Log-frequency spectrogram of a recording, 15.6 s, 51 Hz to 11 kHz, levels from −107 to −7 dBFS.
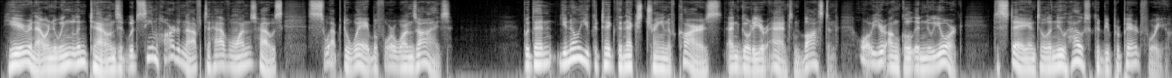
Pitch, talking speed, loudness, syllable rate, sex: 115 Hz, 215 wpm, -19 LUFS, 5.2 syllables/s, male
